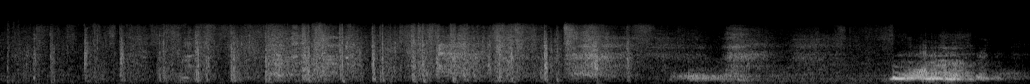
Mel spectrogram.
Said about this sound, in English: So the werewolf howl was actually a mixture of seven different animals intermixed.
